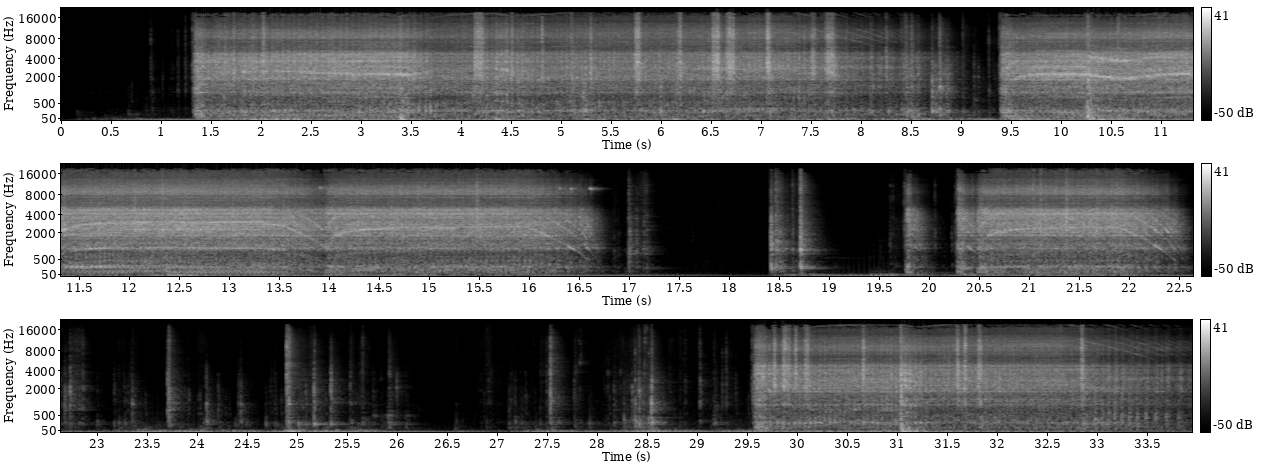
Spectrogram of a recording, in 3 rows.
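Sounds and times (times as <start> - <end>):
food mixer running: 1.3 - 16.8, 19.8 - 22.6, 29.6 - 33.9.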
